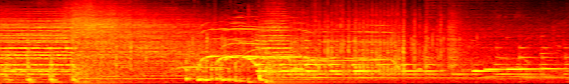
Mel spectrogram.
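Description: High school marching band playing its field show, with the front ensemble's marimbas and other mallet percussion prominent over sustained pitched tones. A bright cymbal-like wash swells about a second in, and sliding, bending tones sound around three to four seconds in.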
